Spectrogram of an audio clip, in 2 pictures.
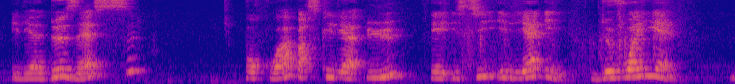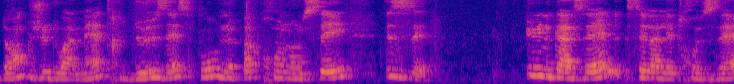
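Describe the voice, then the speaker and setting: Casting note: woman teacher, higher voice, slow patient explaining, heard from a distance in an echoey room. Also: a little mellow. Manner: slow, patient explaining with many "euh" and "regardez". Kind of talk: beginner French reading lesson.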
